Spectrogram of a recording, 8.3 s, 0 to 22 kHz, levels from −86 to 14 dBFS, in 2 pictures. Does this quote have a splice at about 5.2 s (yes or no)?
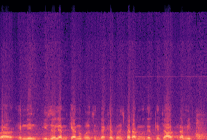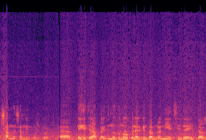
yes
